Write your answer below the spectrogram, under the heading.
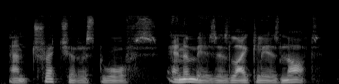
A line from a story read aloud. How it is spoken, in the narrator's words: muttered Tyrion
